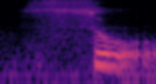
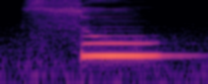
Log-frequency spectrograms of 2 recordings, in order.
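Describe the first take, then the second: First: It is said with a low dipping pitch. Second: It is said with a high level pitch.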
